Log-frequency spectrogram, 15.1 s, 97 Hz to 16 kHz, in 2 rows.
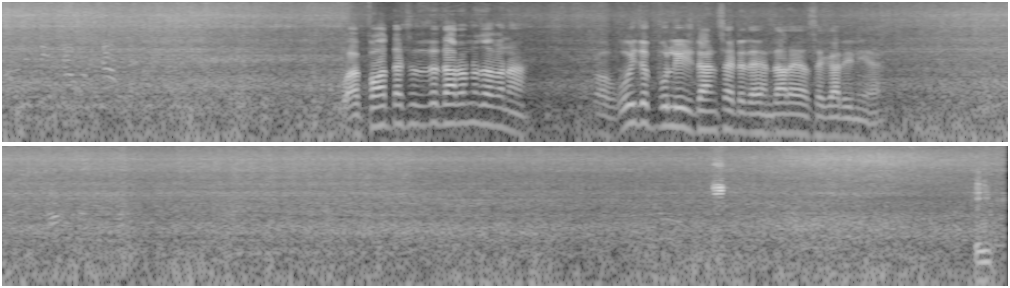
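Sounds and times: road noise: 0.0 - 15.0
wind rush: 0.0 - 15.0.

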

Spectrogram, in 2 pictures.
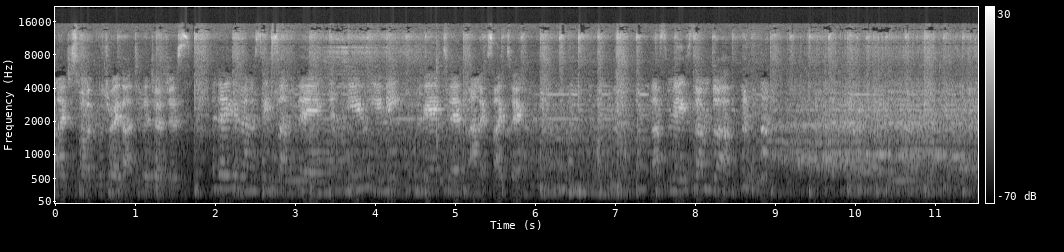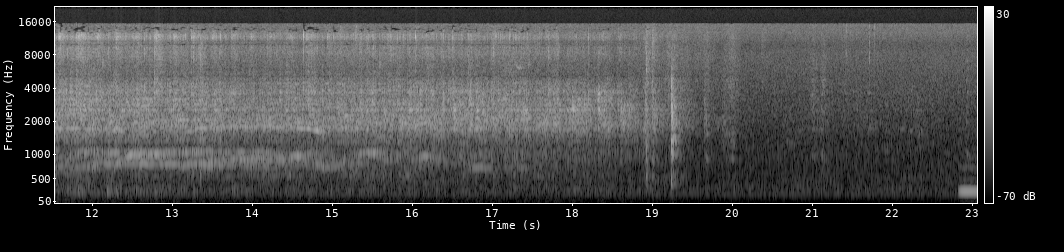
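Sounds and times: television music: 0.0 - 19.6.

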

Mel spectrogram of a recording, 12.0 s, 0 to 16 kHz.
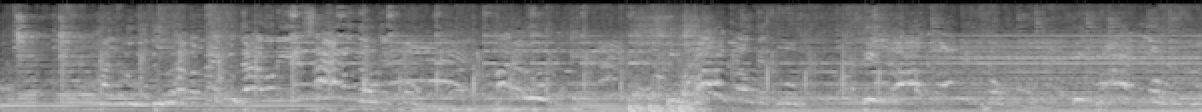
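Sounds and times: church worship music: 0.0 - 12.0
congregation singing and calling out: 1.3 - 12.0.

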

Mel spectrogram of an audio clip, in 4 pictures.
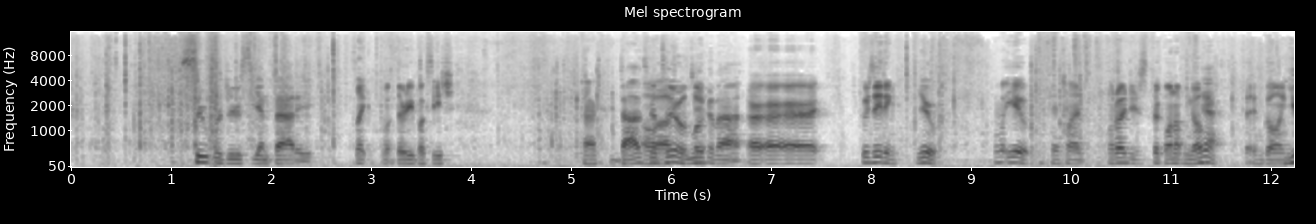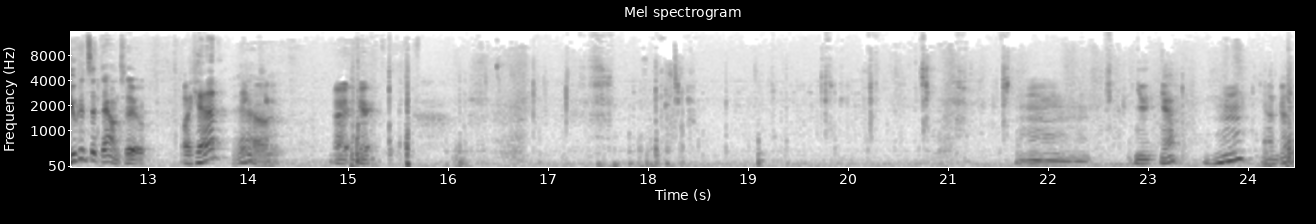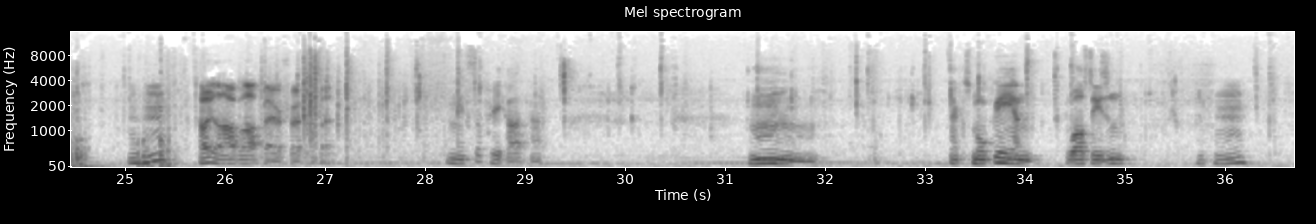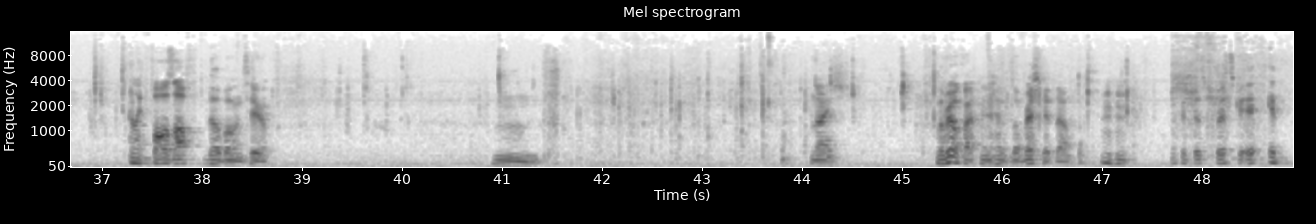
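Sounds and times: paper crinkling: 0.0 - 6.2, 7.6 - 13.1, 25.6 - 29.0, 41.6 - 44.3
wet chewing and smacking: 16.8 - 21.8, 32.1 - 34.6, 39.2 - 45.4.

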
